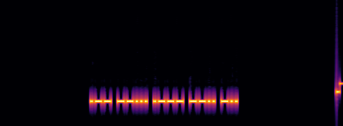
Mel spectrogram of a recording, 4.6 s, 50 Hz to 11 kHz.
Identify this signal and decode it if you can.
Morse code, heard as a keyed tone, about 40 wpm, 700 Hz. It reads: W7JZD
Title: USA Call Signs - 5 Characters - 2x Character Spacing - 40wpm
